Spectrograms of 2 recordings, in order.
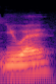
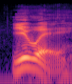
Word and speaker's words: Yue: I was gonna say her name is Yue. – Yue, yes.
